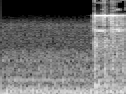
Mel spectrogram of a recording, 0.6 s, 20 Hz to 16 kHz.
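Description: A genuine 24K (99.999% pure) gold Canadian Maple Leaf coin with King Charles III on the reverse, taken out of its assay card, is dropped or struck after a quiet stretch of low hum. It gives a short, bright metallic ring with a thin high tone that fades within a fraction of a second, the sound of a real gold coin.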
